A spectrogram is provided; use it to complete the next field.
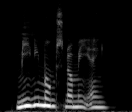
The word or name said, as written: minimumsnormering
